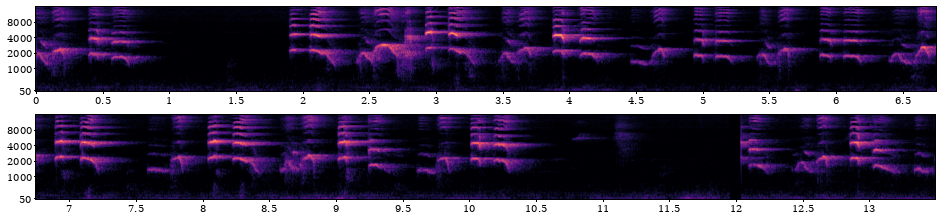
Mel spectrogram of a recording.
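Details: Male cockatiel kept as an indoor pet alongside budgies, chattering and singing; clusters of squeaky, falling chirps come in bursts and stop briefly twice before resuming.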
